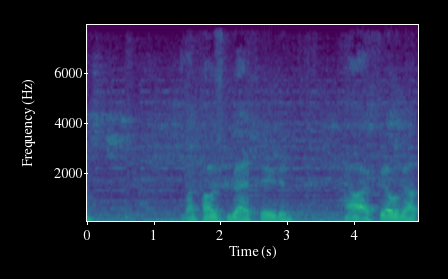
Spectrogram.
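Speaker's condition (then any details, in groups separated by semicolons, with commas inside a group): Guillain-Barré syndrome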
